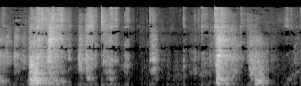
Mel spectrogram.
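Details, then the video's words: Lakeland terrier and Airedale terrier puppies: a few short, rough yelps and whines in quick bursts, with brief gaps between them. "Filhotes terrier"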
